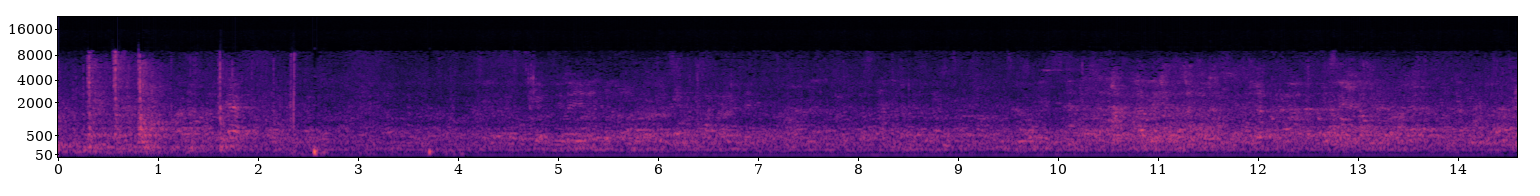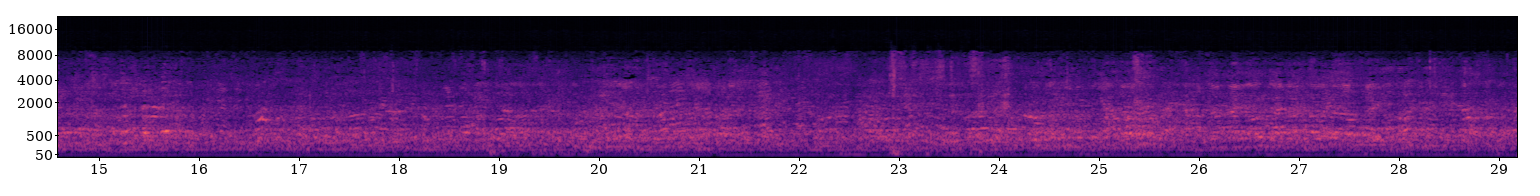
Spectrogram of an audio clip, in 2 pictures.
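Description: Many men and women talk and shout at once in a large echoing hall.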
